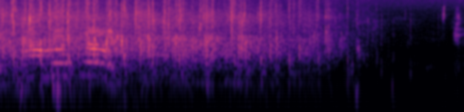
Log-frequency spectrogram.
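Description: An audience breaks into applause, dense clapping with a few cheers and whoops on top, holding strong for about three seconds before thinning into scattered claps and fading out.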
